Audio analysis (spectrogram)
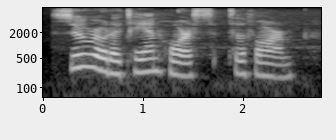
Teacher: One thing is that she dropped her R in some of the words that had an R, and that's what we'd expect for Rhode Island because it's on the eastern side.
